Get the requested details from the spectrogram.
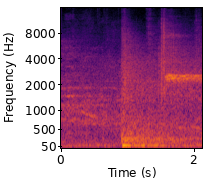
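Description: A hockey stick slaps a puck with a sharp crack.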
